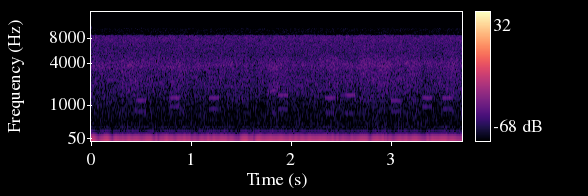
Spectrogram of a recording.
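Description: Telephone keypad dialing tones beep in a quick series of short, evenly spaced electronic notes. The tones are faint and sit under a steady hiss of line noise.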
